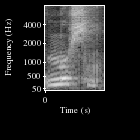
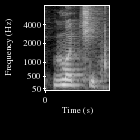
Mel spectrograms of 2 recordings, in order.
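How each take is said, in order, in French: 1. Ça se prononce à la française, comme d'habitude. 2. Ça se prononce à la japonaise, comme à l'origine. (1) "les Français déjà de base disent mochi" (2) "Techniquement, je crois, ... ça se dit mochi"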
